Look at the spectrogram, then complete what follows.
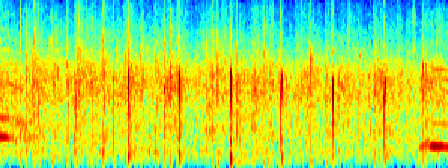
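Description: An audience applauds steadily as a man is called to the front of the stage, a dense patter of many hands clapping, with a few sharper, louder claps standing out at a regular beat on top of the wash.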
